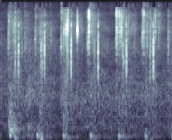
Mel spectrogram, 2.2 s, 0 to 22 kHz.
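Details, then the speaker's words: 2001 Ford AU Fairmont on a lift: dull clunks about three a second as the front upper ball joint is rocked by hand, free play in the worn joint causing a knock; joint being replaced. "yeah you can hear there's a bit of play in there so we need to get the pinch bolt off"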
